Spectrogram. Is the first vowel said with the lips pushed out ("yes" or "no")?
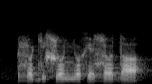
yes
